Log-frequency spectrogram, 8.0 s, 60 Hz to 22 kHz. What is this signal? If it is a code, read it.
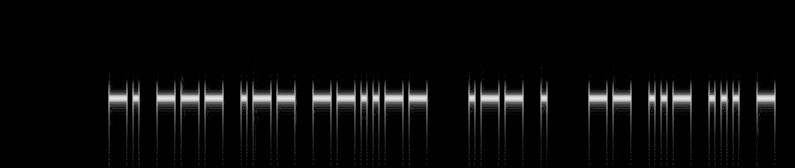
Morse code, heard as a keyed tone, about 21 wpm, 700 Hz. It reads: NOW, WE MUST
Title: Sentences from Top 1000 Words - Review Part 6 - 20wpm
